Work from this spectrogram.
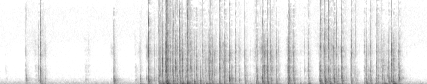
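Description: Both hands type with their fingertips on a hollow, teal Ubotie plastic keyboard with round white plastic keys. A few isolated clacks open the clip, then from about three seconds rapid bursts of typing follow with brief pauses between them. Each keystroke is a short, bright click over a hollow low thunk that dies away almost at once.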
